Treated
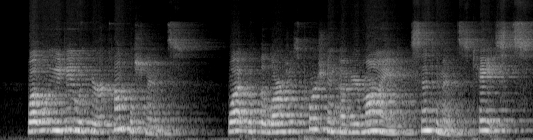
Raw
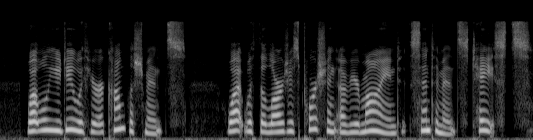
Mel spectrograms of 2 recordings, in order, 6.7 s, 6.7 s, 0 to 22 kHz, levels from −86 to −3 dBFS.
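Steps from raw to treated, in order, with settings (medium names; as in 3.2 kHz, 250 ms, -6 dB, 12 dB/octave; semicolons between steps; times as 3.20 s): companding laws mixed up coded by A; 1.63–4.06 s: treble shelf 4.7 kHz -8 dB; plate-style reverb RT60 1.3 s, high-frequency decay 1×, DRR -1 dB; trim +3 dB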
